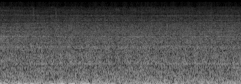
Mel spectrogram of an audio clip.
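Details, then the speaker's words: 1977 Chrysler Newport after tune-up: steady, even low rumble with no knocks, misses or odd noises; a healthy, normal idle. "That It sounds good. It's neat. Right? That's lovely."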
